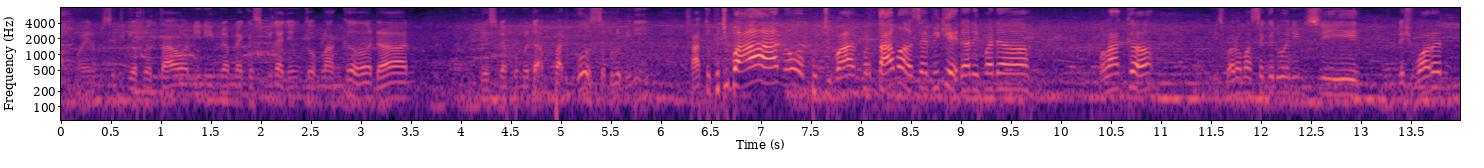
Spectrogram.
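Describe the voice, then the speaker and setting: In a Malaysian accent, a man speaks at a moderate pace with a fairly high pitch. His pitch swings very widely, and crowd noise fills the background. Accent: Malaysian Malay. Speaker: football commentator. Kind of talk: live sports commentary. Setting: stadium. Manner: excited bursts at goals, clipped phrases.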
